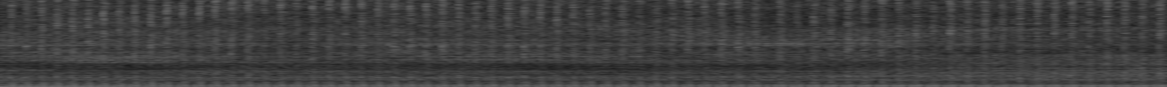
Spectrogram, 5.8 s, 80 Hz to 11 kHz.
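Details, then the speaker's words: Yamaha EF2000iS inverter generator after pilot jet work to cure surging. With the choke fully in and economy mode on, it gives a smooth, even, steady idle hum with no surging or blips. "look at that choke is all the way in economy mode no blips is that a beautiful sight or what"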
